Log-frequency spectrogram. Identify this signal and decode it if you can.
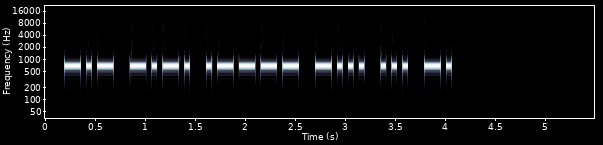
Morse code, heard as a keyed tone, about 22 wpm, 700 Hz. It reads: KC1BSN
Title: USA Callsign DE Callsign 22wpm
